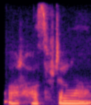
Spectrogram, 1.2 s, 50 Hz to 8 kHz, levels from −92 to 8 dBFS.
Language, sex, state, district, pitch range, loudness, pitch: Garhwali, female, Uttarakhand, Uttarkashi, 195-210 Hz, -14 LUFS, 200 Hz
